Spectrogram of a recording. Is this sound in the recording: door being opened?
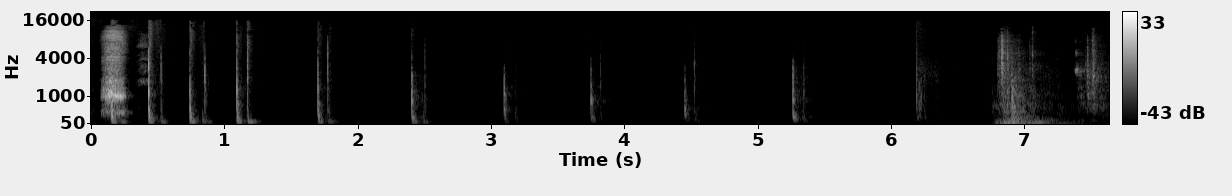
yes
